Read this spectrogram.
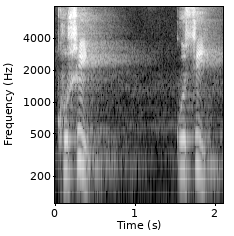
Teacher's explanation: खै जो महाप्राण है वो किस में बदल गया, कै में बदल गया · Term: अल्प प्राणीकरण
